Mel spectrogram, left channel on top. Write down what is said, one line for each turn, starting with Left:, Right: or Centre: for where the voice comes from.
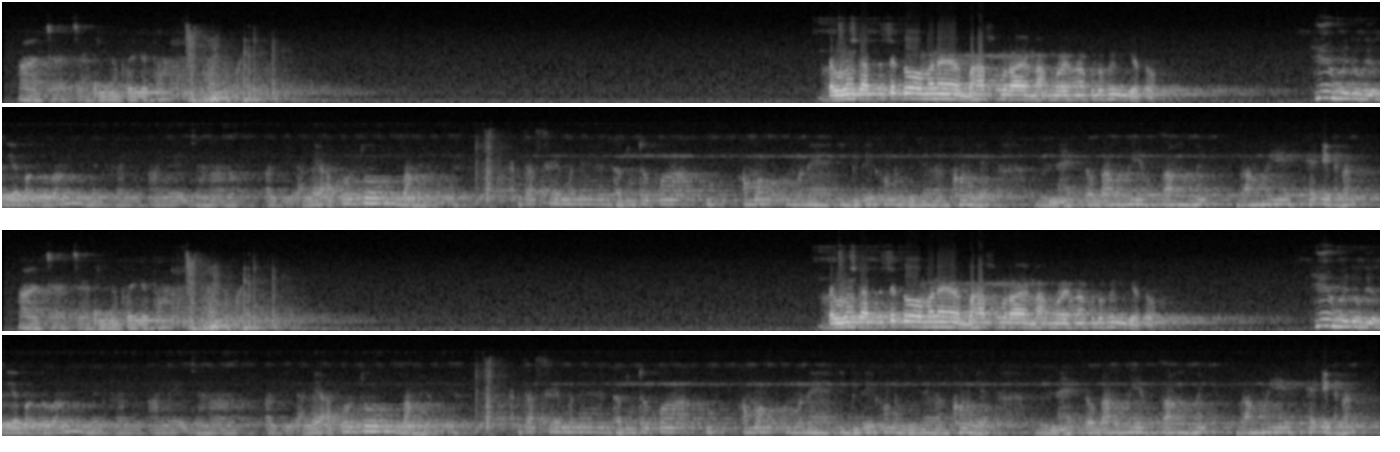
Right: ᱟᱪᱪᱷᱟ ᱟᱪᱪᱷᱟ ᱟᱹᱰᱤ ᱱᱟᱯᱟᱭ ᱠᱟᱛᱷᱟ ᱟᱹᱰᱤ ᱱᱟᱯᱟᱭ ᱠᱟᱛᱷᱟ
Left: ᱛᱟᱦᱚᱞᱮ
Right: ᱟᱪᱪᱷᱟ
Left: ᱜᱚᱝᱠᱮ ᱟᱯᱮ
Right: ᱟᱪᱪᱷᱟ
Left: ᱥᱮᱫ ᱫᱚ ᱢᱟᱱᱮ ᱵᱟᱦᱟ ᱥᱚᱦᱚᱨᱟᱭ ᱢᱟᱜ ᱢᱚᱬᱮ᱾ ᱚᱱᱟ ᱠᱚᱫᱚ ᱦᱩᱭᱩᱜ ᱜᱮᱭᱟ ᱛᱚ᱾
Right: ᱦᱮᱸ ᱦᱩᱭ ᱫᱚ ᱦᱩᱭᱩᱜ ᱜᱮᱭᱟ ᱵᱟᱝ ᱫᱚ ᱵᱟᱝ ᱢᱮᱱᱠᱷᱟᱱ ᱟᱞᱮ ᱡᱟᱦᱟᱸ ᱟᱨᱠᱤ ᱟᱞᱮ ᱟᱹᱛᱩ ᱨᱮᱫᱚ ᱵᱟᱝ ᱦᱩᱭᱩᱜ ᱜᱮᱭᱟ, ᱪᱮᱫᱟᱜ
Left: ᱟᱪᱪᱷᱟ
Right: ᱥᱮ ᱢᱟᱱᱮ ᱫᱟᱫᱩ ᱛᱟᱠᱚᱣᱟᱜ ᱟᱢᱚᱞ ᱢᱟᱱᱮ ᱵᱤᱫᱟᱹᱭ ᱠᱷᱚᱱ ᱵᱟᱹᱡᱟ ᱠᱷᱚᱱᱜᱮ
Left: ᱦᱩᱸ
Right: ᱦᱮᱡ ᱟᱫᱚ ᱵᱟᱝ ᱦᱚᱭ ᱵᱟᱝ ᱦᱳᱭ ᱵᱟᱝ ᱦᱳᱭ ᱦᱮᱡ ᱟᱠᱟᱱᱟ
